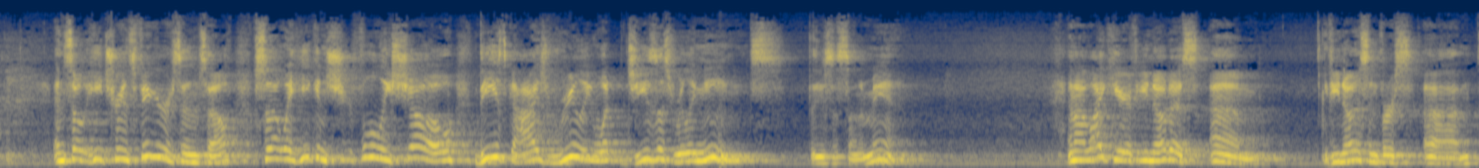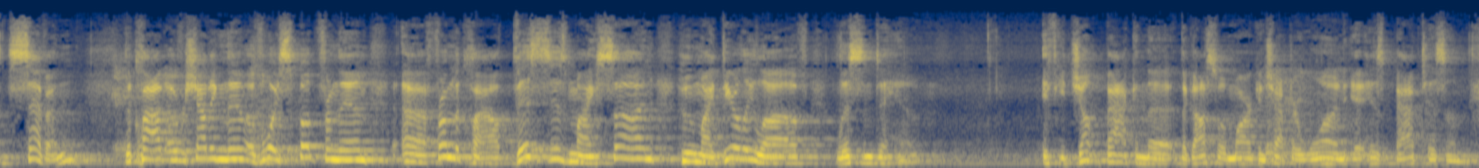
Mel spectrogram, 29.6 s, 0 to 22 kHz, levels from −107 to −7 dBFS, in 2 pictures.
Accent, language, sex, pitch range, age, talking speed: American, English, male, 145-210 Hz, 40-59, 160 wpm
